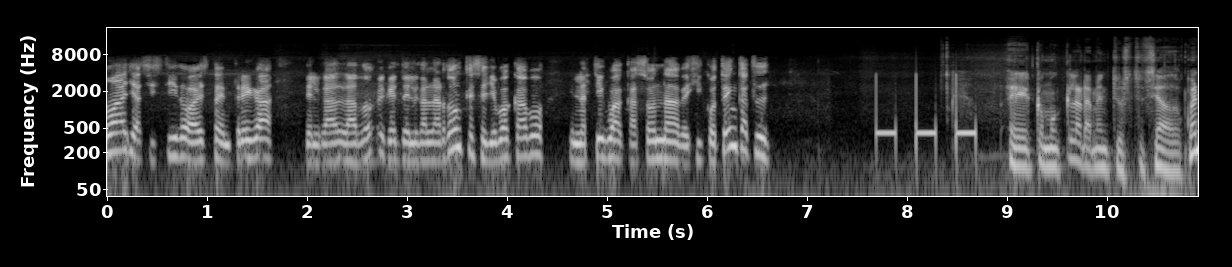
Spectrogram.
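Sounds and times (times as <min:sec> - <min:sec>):
speech: 0:00.0 - 0:06.7, 0:08.5 - 0:10.9
faint hiss: 0:00.0 - 0:10.9
telephone busy tone beeps after a dropped call: 0:07.7 - 0:08.7.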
